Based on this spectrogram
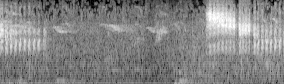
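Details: Female Javan white-eye calling the male: a buzzy rattle of rapid repeated notes, soft thin whistles in the gap, then a loud harsh high burst followed by another quick rattled series.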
